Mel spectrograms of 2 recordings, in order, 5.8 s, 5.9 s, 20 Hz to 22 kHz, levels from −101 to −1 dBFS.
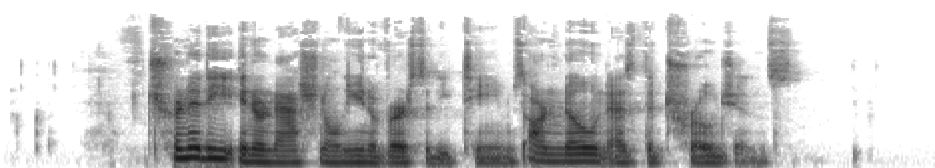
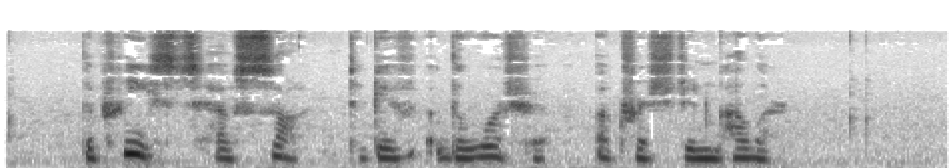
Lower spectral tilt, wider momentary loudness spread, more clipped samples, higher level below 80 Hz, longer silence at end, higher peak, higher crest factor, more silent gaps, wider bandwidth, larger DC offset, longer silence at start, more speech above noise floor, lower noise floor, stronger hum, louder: first, -6 dB/octave vs -2.5 dB/octave; second, 14 LU vs 17 LU; neither; first, -58 dBFS vs -66 dBFS; second, 0.9 s vs 1.05 s; first, -2 dBFS vs -6 dBFS; about the same, 20 dB vs 20 dB; neither; first, 14.5 kHz vs 11.5 kHz; neither; first, 0.95 s vs 0.05 s; first, 48 dB vs 35 dB; first, -68 dBFS vs -60 dBFS; neither; first, -21 LUFS vs -25 LUFS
